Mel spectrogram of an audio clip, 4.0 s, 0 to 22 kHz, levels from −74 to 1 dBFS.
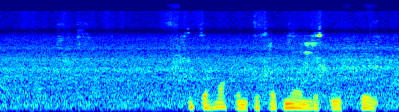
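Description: From 1.85 to 3.86 s the speech sinks in stretches, by up to about 20 dB, for roughly one and a half seconds in all. This is speech suppressed in double talk, likely an echo canceller ducking overlapping talk. The waveform caves in and the spectrogram fades in patches.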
